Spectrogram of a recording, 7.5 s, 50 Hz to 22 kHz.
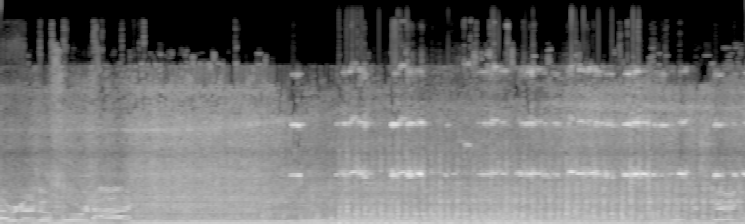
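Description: A John Deere 700J crawler dozer drives forward in high gear, its engine and drivetrain a loud, steady drone with a rising whine, while a voice talks briefly at the start.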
